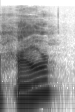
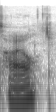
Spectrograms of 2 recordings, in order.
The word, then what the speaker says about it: Heil: H-E-I-L. – Heil? – I think it's Heil. – Heil. H-E-I-L is the brand name.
